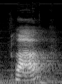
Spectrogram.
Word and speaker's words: plov: So the pronunciation is P-A-L-O-V, PLOV.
